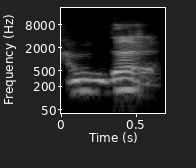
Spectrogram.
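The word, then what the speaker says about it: hunger: And then ಹಂಗರ್, ಈ ಶಬ್ದದಲ್ಲಿ ಜಿ ಆದ್ಮೇಲೆ ಇ ಇದೆ, ಇದನ್ನ ನಾವು ಹಂಜರ್ ಅಂತಂದ್ ಓದಲ್ಲ, ಹಂಗರ್ ಗ ಉಚ್ಚಾರಣೆಯನ್ನ ಮಾಡಿ ಓದ್ತೀವಿ, ಹಂಗರ್ ಅಂತಂದು ಓದ್ತೀವಿ.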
